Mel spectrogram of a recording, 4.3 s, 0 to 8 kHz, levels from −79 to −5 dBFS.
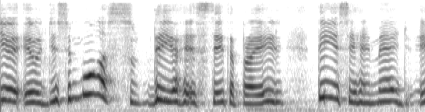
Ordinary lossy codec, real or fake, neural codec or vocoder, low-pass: MP3, 64 kbps; real; none; 7.2 kHz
